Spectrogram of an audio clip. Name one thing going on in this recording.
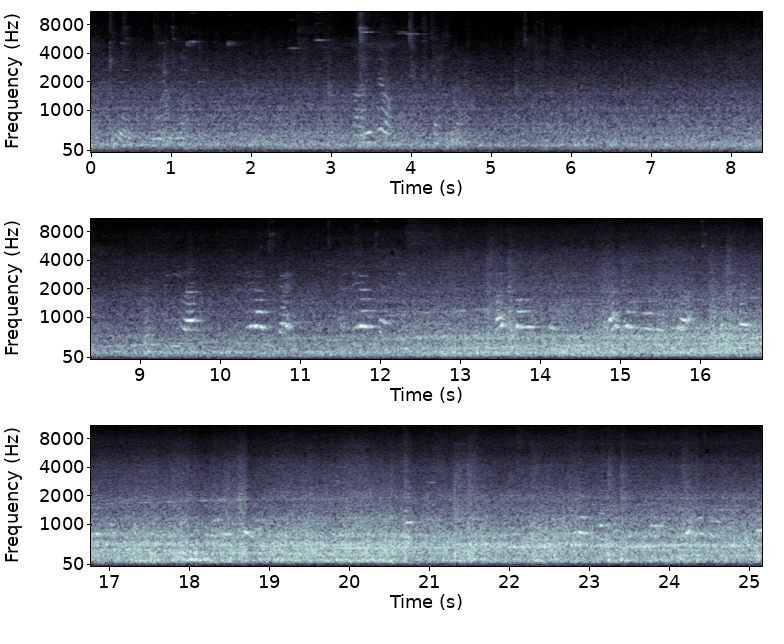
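A train rumbles along the tracks, growing louder and echoing inside a tunnel.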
